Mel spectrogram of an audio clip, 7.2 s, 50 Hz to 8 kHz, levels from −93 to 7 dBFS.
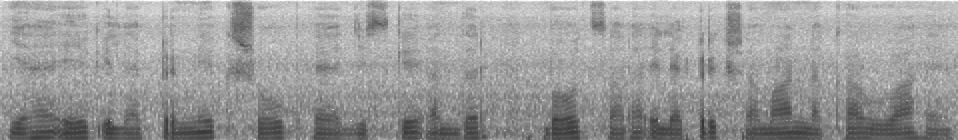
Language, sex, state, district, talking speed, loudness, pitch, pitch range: Hindi, male, Uttar Pradesh, Saharanpur, 115 wpm, -22 LUFS, 100 Hz, 95-110 Hz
